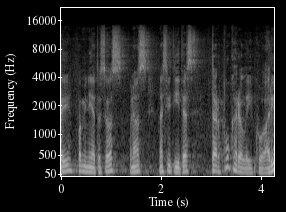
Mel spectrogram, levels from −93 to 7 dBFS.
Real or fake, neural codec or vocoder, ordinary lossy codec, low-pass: real; none; AAC, 64 kbps; 14.4 kHz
